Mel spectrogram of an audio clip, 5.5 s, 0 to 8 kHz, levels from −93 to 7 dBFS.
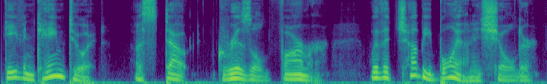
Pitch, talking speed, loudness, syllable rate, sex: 120 Hz, 165 wpm, -18 LUFS, 4.6 syllables/s, male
